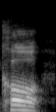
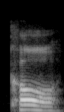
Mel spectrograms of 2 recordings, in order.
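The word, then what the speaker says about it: Kao: We pronounce it Cole. I'm probably okay. So, am I pronounced? I'm horrible with names. I do my best. My boy who's in the Discord, he spells it K-A-O, so it's Cole.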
